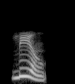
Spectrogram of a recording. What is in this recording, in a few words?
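"lìng", Chinese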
